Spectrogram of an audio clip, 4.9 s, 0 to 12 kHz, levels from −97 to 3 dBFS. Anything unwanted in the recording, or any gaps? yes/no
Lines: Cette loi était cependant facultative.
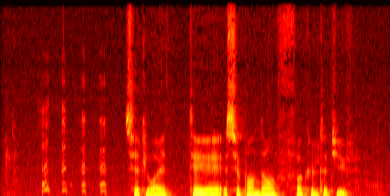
yes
